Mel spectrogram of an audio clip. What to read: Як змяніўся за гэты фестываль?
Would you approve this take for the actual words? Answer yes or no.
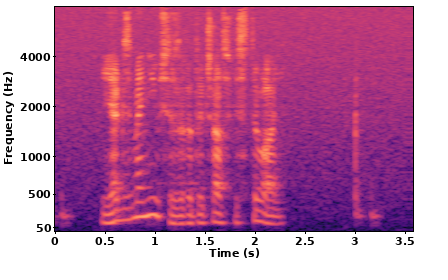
no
